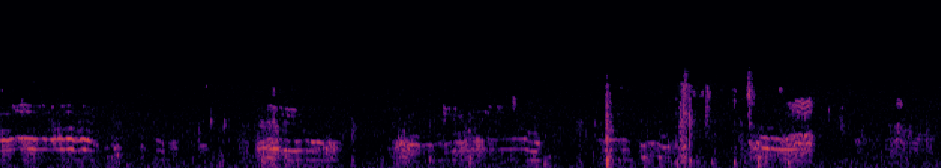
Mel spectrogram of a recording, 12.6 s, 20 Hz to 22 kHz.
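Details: Vizsla pups of the Hungarian breed, filmed 9 March 2021. Plaintive wavering whines of a second or so repeat in a loose series, broken by a few sharp yelps and squeaks, over steady background rustle.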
